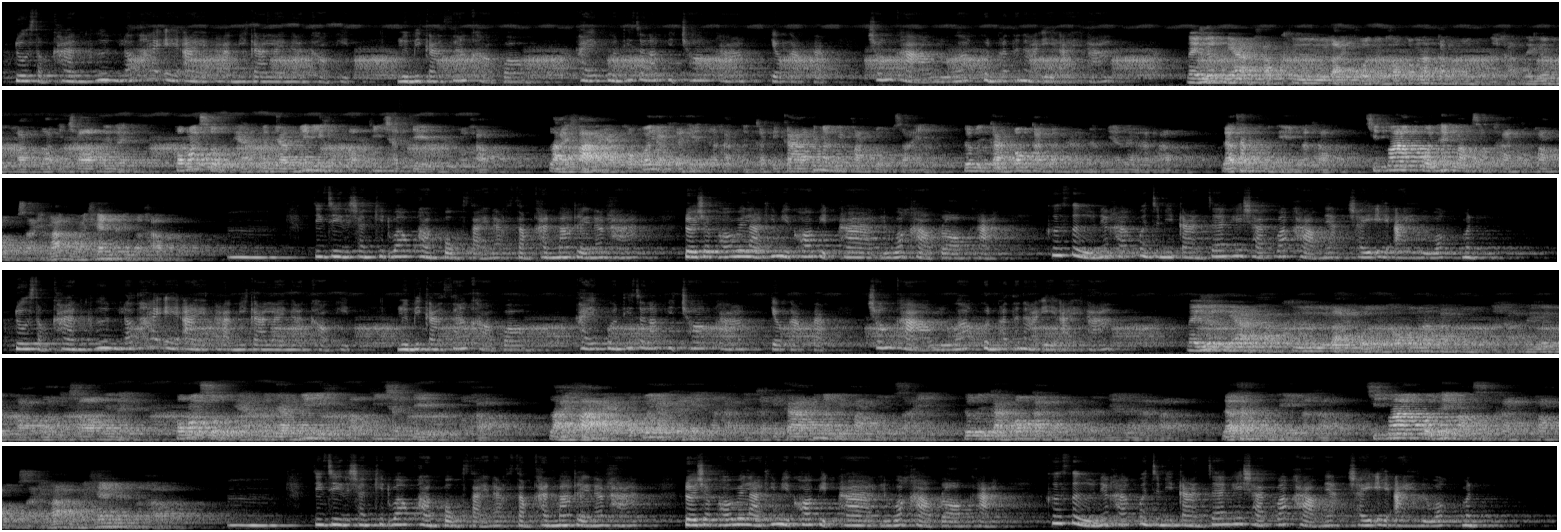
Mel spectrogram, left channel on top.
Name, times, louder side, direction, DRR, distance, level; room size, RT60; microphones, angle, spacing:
voice 1, 0.1-3.5 4.0-5.3 5.7-8.2 8.7-11.1 21.1-21.6 33.4-41.1 41.6-45.9, right 1 dB, 10° right, 6 dB, 0.9 m, -28 dB
sound 1, 1.2-20.3, left 4 dB, 35° left, 0.6 m, -33 dB
voice 2, 11.8-16.9 17.3-20.4 21.0-24.8 25.2-27.3 27.8-28.9 29.2-32.7, left 1 dB, 60° left, -4 dB, 2.5 m, -24 dB
26.5 x 10.0 x 4.2 m, 2.8 s
head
